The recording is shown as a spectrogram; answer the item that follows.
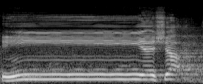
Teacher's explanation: نون ساکن کے بعد یہاں پر یا حروف یرملون میں سے ہے تو یہاں پر ادغام مع الغنہ ہوگا، یعنی غنہ کر کے پڑھیں گے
